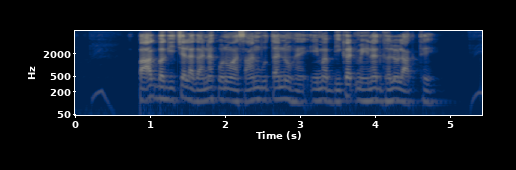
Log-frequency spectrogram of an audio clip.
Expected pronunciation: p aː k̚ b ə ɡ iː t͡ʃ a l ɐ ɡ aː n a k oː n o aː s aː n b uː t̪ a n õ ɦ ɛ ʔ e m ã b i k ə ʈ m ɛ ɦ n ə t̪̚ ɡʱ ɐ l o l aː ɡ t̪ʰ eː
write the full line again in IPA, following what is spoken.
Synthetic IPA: p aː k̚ b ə ɡ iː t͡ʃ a l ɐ ɡ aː n a k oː n o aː s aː n b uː t̪ a n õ ɦ ɛ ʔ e m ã b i k ə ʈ m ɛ ɦ n ə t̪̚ ɡʱ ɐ l o l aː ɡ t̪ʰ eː

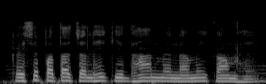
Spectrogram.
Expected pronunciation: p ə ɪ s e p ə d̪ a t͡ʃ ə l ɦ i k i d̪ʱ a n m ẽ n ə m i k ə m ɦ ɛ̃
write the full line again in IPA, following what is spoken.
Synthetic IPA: k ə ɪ s e p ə t̪ a t͡ʃ ə l ɦ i k i d̪ʱ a n m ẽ n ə m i k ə m ɦ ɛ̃

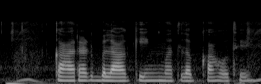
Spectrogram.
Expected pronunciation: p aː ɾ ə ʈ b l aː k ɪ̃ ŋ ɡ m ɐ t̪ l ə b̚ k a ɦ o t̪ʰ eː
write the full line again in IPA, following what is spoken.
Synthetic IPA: k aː ɾ ə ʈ b l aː k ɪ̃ ŋ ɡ m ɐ t̪ l ə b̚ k a ɦ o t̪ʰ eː

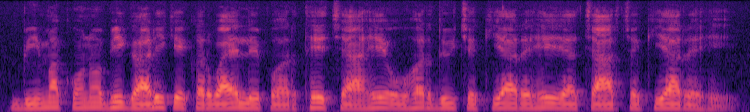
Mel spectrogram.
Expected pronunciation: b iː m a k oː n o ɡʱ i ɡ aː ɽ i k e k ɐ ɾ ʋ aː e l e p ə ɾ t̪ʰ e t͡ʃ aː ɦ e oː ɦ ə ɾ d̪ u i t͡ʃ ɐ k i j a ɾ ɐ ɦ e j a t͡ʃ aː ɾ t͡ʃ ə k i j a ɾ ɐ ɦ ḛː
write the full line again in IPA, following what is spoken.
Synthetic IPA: b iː m a k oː n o bʱ i ɡ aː ɽ i k e k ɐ ɾ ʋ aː e l e p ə ɾ t̪ʰ e t͡ʃ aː ɦ e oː ɦ ə ɾ d̪ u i t͡ʃ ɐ k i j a ɾ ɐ ɦ e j a t͡ʃ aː ɾ t͡ʃ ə k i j a ɾ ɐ ɦ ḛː

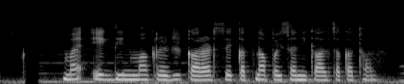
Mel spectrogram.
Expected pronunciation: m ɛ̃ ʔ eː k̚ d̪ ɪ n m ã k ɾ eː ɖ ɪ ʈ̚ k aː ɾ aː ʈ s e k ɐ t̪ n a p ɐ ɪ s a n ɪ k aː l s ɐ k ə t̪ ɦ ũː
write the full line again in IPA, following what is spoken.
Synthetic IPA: m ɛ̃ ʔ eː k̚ d̪ ɪ n m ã k ɾ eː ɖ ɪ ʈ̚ k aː ɾ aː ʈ s e k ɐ t̪ n a p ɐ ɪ s a n ɪ k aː l s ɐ k ə t̪ ɦ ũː

